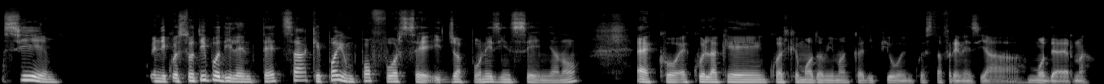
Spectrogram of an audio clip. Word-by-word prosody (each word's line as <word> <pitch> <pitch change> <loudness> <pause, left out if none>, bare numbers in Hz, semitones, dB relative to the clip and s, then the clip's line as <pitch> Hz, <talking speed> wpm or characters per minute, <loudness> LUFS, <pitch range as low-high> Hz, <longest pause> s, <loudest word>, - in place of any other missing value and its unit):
Sì, 160 - +3 0.8
quindi 145 -3 +1
questo 150 +4 +3
tipo 205 +1 +6
di 155 -3 +3
lentezza, 145 +8 +1
che 135 -1 0
poi 210 +5 +4
un 130 -8 +1
po' 160 - +1
forse 135 -6 0
i 110 +1 -3
giapponesi 115 0 -2
insegnano, 105 - -2 0.5
ecco 110 -2 +3
è 115 +2 -2
quella 115 0 +2
che 115 +1 -2 0.2
in 105 - -2
qualche 110 0 -4
modo 105 -1 -2
mi 95 0 -4
manca 95 -1 -7
di 90 -1 -11
più, 90 0 -5
in 85 0 -7
questa 90 0 -12
frenesia 80 -2 -7
moderna. 80 -6 -4
115 Hz, 160 wpm, -24 LUFS, 95-135 Hz, 0.8 s, tipo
